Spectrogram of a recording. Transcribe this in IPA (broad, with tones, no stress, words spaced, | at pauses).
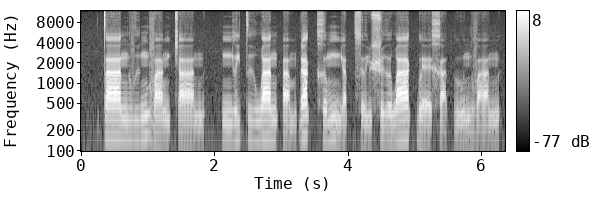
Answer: t̪aː˧nvɨ˧˥ŋva˨˩ŋ ca˨˩n | ɲə˧˥jt̪ɨ˧ wa˧nʔa˨˩˨mɗa˦˥k̚xə˧˥m ɲa˨˩t̚sə˨˩˦j ʂɨ˧ə̯waː˦˥k̚ lɛ˨˩xa˨˩t̚ lu˧˥nva˧˥n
